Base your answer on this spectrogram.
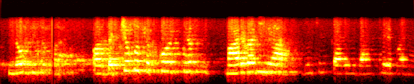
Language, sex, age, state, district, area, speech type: Hindi, female, 18-30, Rajasthan, Jodhpur, urban, conversation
